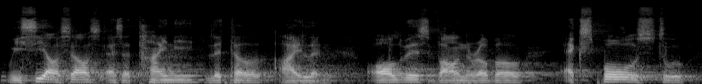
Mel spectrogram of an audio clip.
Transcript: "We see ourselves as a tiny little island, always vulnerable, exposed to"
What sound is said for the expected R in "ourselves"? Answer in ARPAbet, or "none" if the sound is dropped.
W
